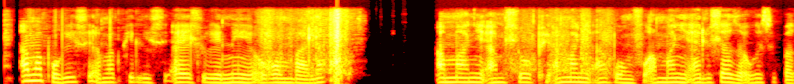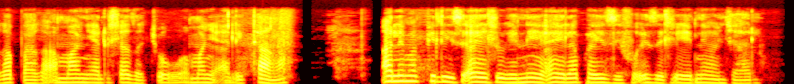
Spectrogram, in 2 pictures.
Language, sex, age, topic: North Ndebele, male, 36-49, health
